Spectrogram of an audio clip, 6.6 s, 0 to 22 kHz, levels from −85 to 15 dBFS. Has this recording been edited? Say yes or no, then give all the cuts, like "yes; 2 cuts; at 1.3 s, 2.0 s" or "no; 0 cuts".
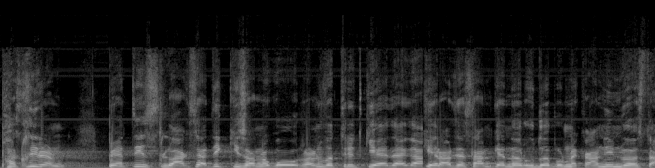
yes; 1 cut; at 4.2 s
